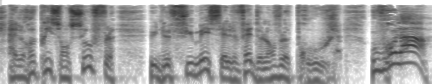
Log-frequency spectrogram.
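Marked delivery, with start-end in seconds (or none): 3.7-4.3 high urgent exclamation; crying out. A narrator's reading. Harry urging his aunt to open it, crying out. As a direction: call it out urgently. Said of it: "s'écria Harry".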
